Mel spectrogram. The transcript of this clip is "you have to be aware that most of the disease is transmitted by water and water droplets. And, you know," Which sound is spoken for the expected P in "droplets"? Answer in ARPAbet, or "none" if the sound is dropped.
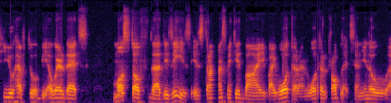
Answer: B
